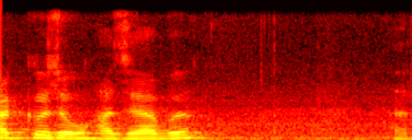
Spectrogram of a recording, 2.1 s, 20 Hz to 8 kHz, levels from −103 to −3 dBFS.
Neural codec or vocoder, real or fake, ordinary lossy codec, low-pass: none; real; none; 7.2 kHz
